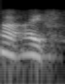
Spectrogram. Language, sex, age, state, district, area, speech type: Kannada, female, 30-45, Karnataka, Mysore, rural, conversation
